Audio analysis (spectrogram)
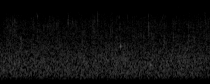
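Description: Steady rain falling, a dense even hiss of drops that holds without a break, soft and moderately distant, with no voices over it.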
